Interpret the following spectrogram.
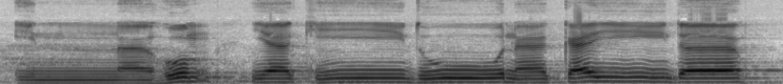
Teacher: Innahum di sini nunnya berharokat tasdid, maka didengungkan, dimasukkan.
